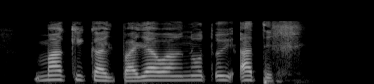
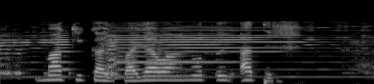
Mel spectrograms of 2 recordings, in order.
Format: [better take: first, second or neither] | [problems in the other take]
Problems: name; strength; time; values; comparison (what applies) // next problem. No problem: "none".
first | noise reduction (classical method log-MMSE)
